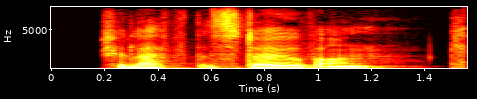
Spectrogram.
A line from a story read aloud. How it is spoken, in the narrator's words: Case comments softly, not disturbing the overriding quiet of the residence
